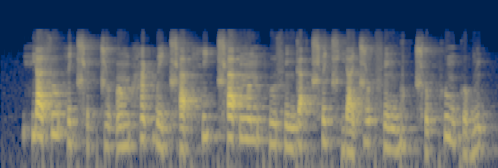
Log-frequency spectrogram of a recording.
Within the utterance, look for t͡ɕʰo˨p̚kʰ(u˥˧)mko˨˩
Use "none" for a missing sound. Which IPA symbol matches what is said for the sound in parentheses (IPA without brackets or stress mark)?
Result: u˥˧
